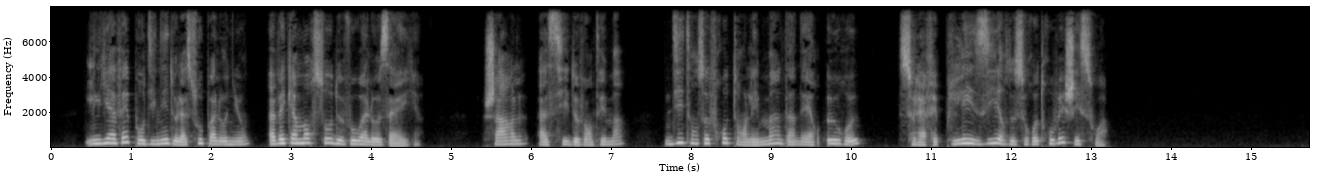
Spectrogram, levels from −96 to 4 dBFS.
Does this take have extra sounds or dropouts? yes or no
no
